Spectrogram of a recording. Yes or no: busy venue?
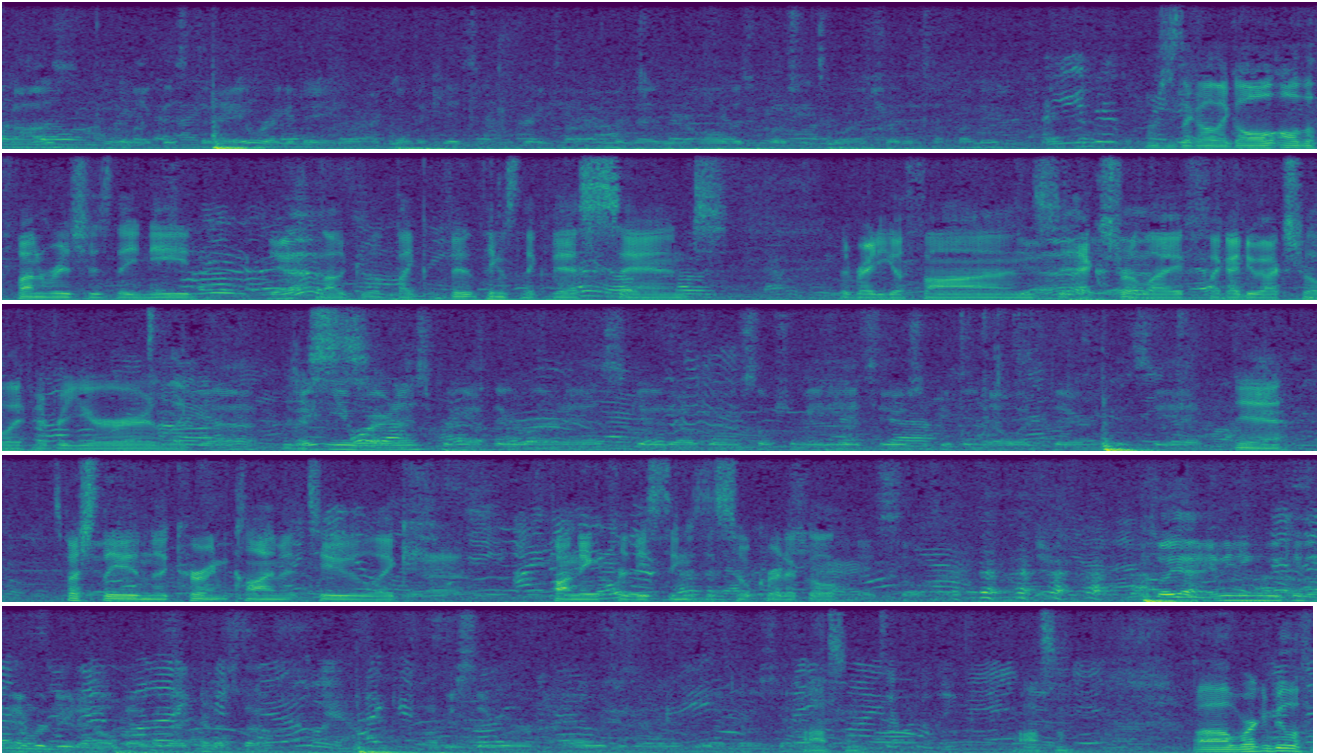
yes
